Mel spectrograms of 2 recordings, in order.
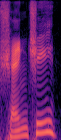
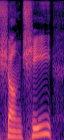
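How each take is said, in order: First: The first syllable has an ang vowel. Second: The first syllable has an ong vowel. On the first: The speaker calls it wrong. "maybe it's not pronounced like that" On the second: The speaker calls it right. "it's more of an ong sound"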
